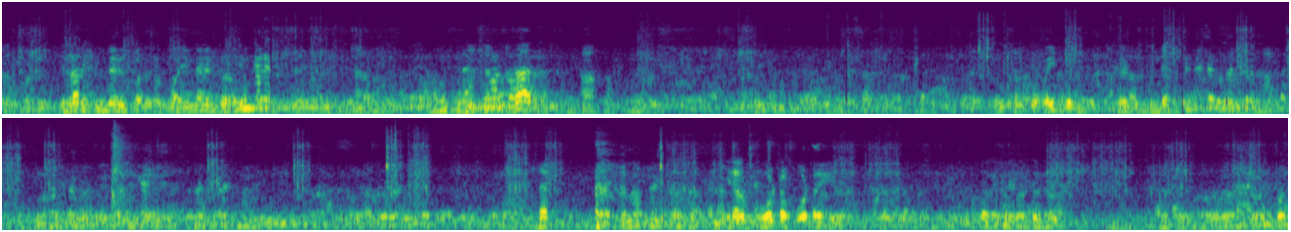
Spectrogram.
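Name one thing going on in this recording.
Many men talk at once in a steady murmur of voices.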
